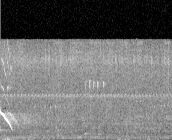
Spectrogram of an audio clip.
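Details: A red-cowled cardinal in a park in Americana, São Paulo, Brazil, gives one sharp, high note that slurs steeply downward, followed by soft low thumps and knocks in the background.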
